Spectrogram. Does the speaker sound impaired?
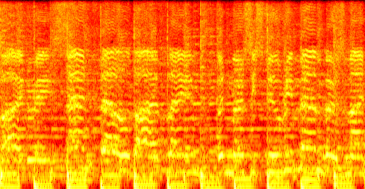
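No.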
